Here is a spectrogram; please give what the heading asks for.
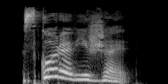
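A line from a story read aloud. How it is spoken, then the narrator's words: Shout from the corridor. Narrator (Russian): крикнула из коридора медсестра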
